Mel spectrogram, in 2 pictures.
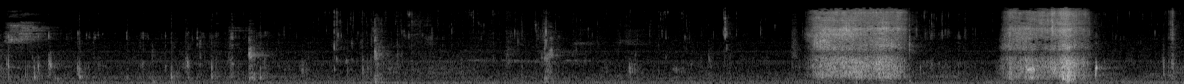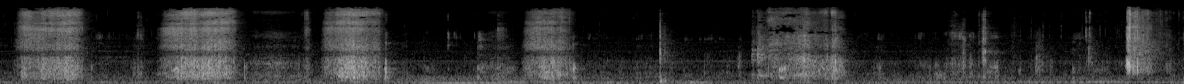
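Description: Close-up eating sounds of fried instant noodles: soft chewing and small clicks, then about a third of the way in a run of about seven loud slurps of noodles, each about a second long and one to two seconds apart. A sharp crunch comes near the end.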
